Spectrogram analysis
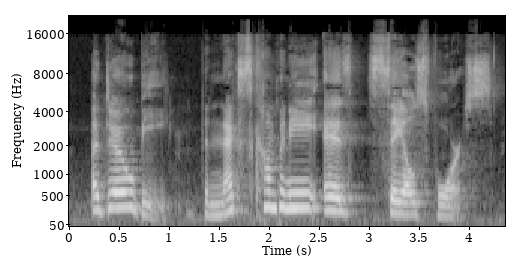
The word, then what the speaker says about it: Adobe: And then you ended up with be, as in this is who I want to be. A B sound and a high E. Adobe. Adobe.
